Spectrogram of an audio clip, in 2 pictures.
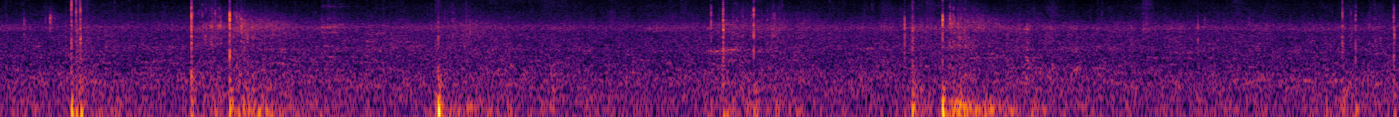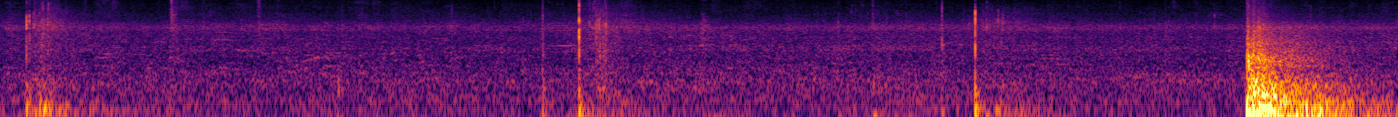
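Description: Bodies thud heavily onto a padded mat, one throw after another.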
